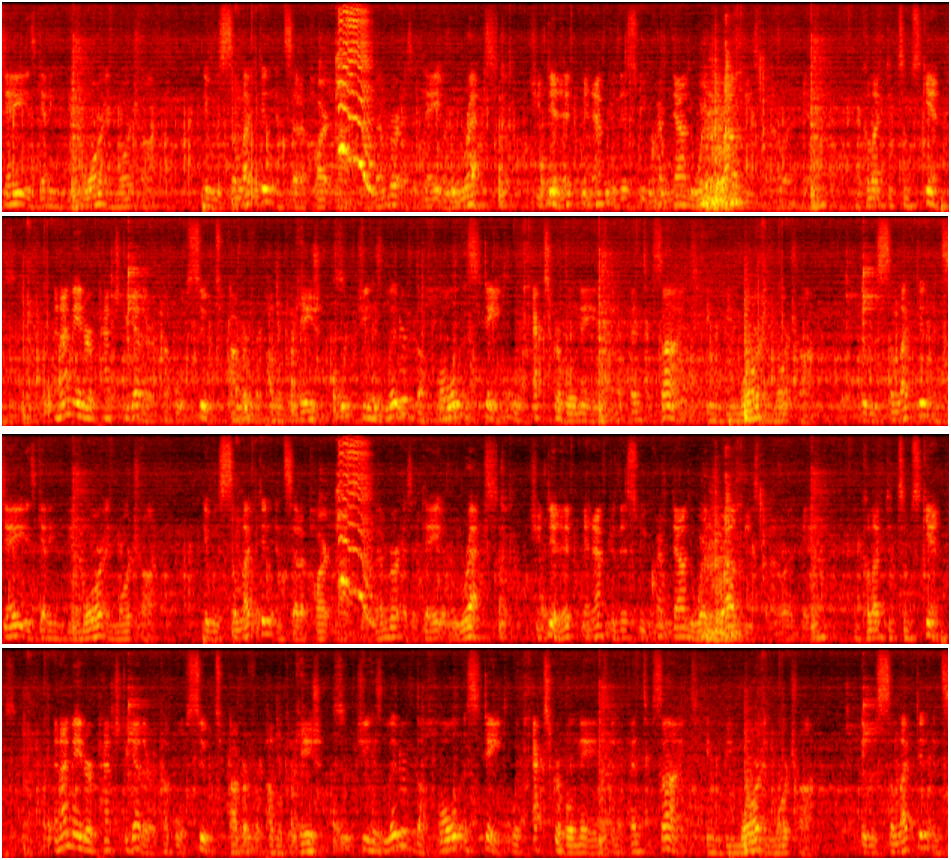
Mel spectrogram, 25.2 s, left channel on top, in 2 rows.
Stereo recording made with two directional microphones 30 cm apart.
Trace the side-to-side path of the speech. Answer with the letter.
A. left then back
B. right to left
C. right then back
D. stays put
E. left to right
D.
